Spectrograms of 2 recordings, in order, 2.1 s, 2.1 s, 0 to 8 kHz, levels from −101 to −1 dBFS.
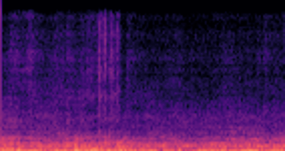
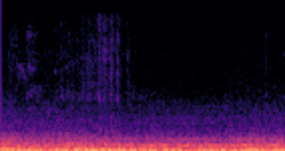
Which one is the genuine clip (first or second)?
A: second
